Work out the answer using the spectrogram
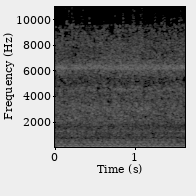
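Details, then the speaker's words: Kia Ceed after the P0172 fix, on fresh petrol, about 20 minutes running, not yet switched to LPG. Low, smooth, even idle. Normal idle. "Ну, хвилин 20 попрацювала на бензині. Вообще ідеально працює."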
